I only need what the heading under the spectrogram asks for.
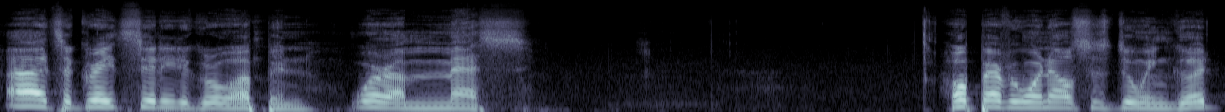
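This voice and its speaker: A man doing stand-up comedy, animated and quick to switch voices. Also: high-pitched, vocal fry, no room sound, clean studio sound. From Montreal, Canada. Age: 40s. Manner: animated, jumps between voices and languages. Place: theatre studio.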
